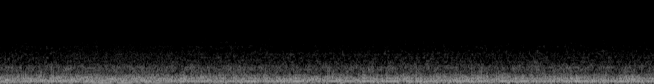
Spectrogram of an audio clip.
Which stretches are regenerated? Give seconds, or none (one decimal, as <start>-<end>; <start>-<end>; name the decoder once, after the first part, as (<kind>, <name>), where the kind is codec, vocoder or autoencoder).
0.0-0.7 (vocoder, HiFi-GAN); 1.7-6.5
